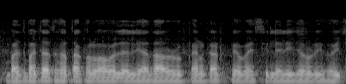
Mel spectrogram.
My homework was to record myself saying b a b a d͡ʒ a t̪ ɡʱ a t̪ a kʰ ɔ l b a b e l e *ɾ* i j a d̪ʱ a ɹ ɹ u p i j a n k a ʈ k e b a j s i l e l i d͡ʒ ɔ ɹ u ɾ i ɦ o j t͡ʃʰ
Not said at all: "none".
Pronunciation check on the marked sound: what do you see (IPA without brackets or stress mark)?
l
